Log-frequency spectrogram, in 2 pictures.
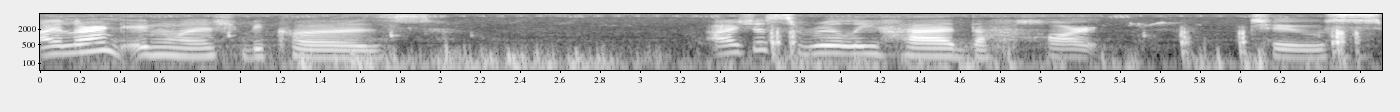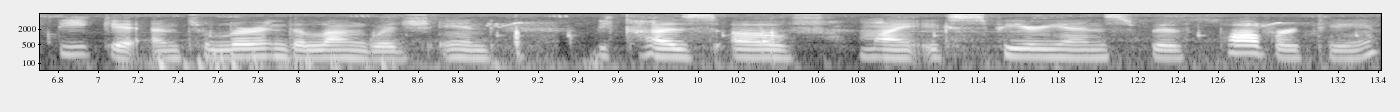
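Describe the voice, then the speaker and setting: A woman speaks in a Visayan Filipino accent at a very slow pace, with long, frequent pauses. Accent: Filipino (Cebuano) English. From Philippines, northern Cebu. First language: Cebuano. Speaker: online English teacher. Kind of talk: casual vlog talk. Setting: outdoors on a farm. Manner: hesitant, with frequent fillers.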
